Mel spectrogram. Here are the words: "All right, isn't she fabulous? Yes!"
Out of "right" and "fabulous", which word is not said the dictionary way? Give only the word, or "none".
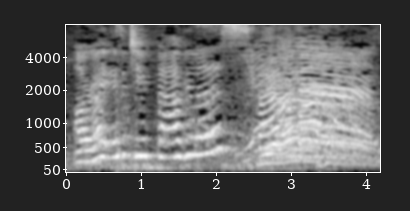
none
